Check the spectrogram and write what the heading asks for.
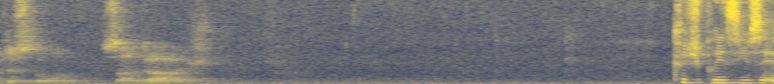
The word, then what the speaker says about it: sondage: It's a noun, Are there any alternate pronunciations? not just the one. Sondage.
